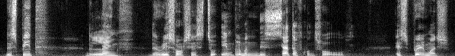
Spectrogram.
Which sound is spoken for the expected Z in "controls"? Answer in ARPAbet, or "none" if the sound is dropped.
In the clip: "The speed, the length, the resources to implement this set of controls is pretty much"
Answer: none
